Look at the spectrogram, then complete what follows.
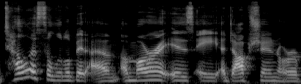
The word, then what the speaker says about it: Amara: And is that organization, is it Amara?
